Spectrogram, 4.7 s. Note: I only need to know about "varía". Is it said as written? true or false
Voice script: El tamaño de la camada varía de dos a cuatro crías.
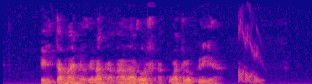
false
